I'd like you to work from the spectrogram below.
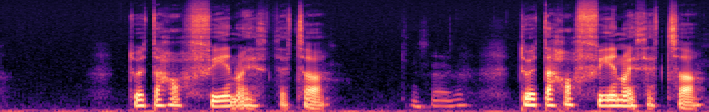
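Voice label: "hoffi" Welsh, spoken word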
